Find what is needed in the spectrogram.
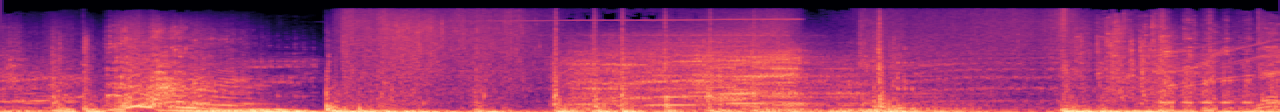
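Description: Action-film trailer soundtrack: dramatic music with heavy rumbling bass, layered with sudden impact hits and a vehicle engine sound effect. One of the hits comes about two seconds in, another about five and a half seconds in, and the sound swells again shortly before the end.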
